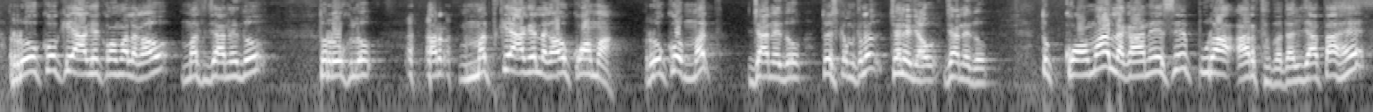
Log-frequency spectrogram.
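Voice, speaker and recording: High-voiced man making long debate points. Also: a little mellow. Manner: long-winded, builds points through examples, pleads not to be interrupted. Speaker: political debate panelist. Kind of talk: heated TV debate argument.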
